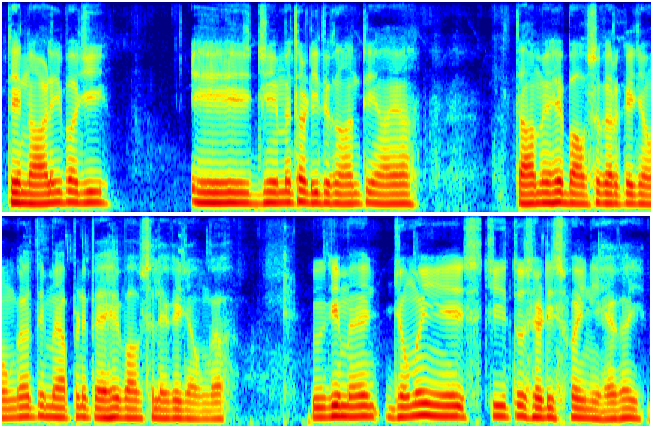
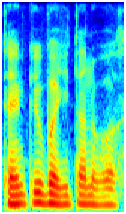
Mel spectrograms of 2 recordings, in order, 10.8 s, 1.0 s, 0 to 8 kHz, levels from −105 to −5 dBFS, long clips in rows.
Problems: none marked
